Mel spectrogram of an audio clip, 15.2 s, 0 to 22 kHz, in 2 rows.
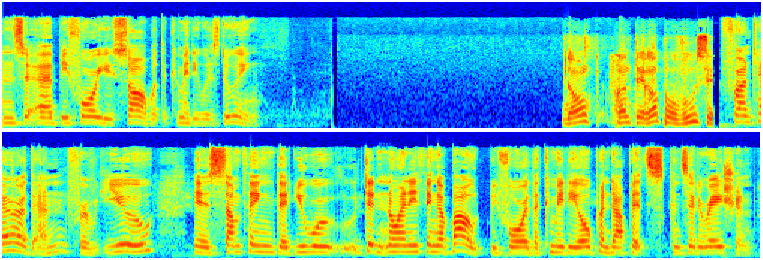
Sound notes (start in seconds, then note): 3.3 speaking French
